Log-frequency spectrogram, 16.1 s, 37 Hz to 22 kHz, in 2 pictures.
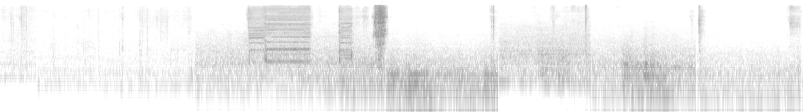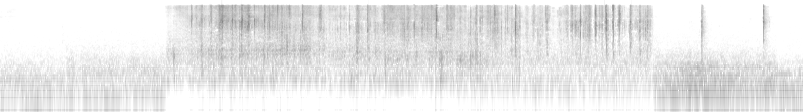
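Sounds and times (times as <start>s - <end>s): paper crinkling: 0.0s - 2.0s, 9.7s - 14.6s.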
